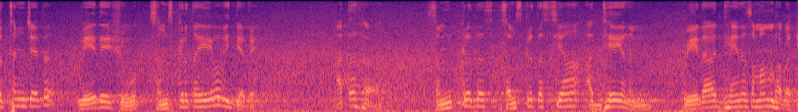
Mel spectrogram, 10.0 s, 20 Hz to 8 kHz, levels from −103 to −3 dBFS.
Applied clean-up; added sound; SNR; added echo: none; none; none; none.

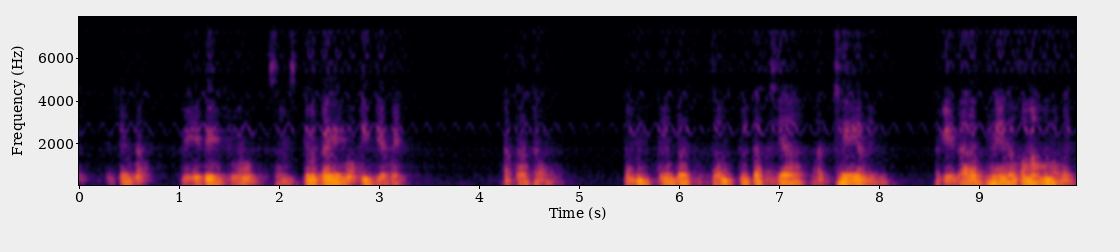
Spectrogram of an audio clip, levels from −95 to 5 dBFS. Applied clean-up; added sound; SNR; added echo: neural mask model DeepFilterNet 3.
